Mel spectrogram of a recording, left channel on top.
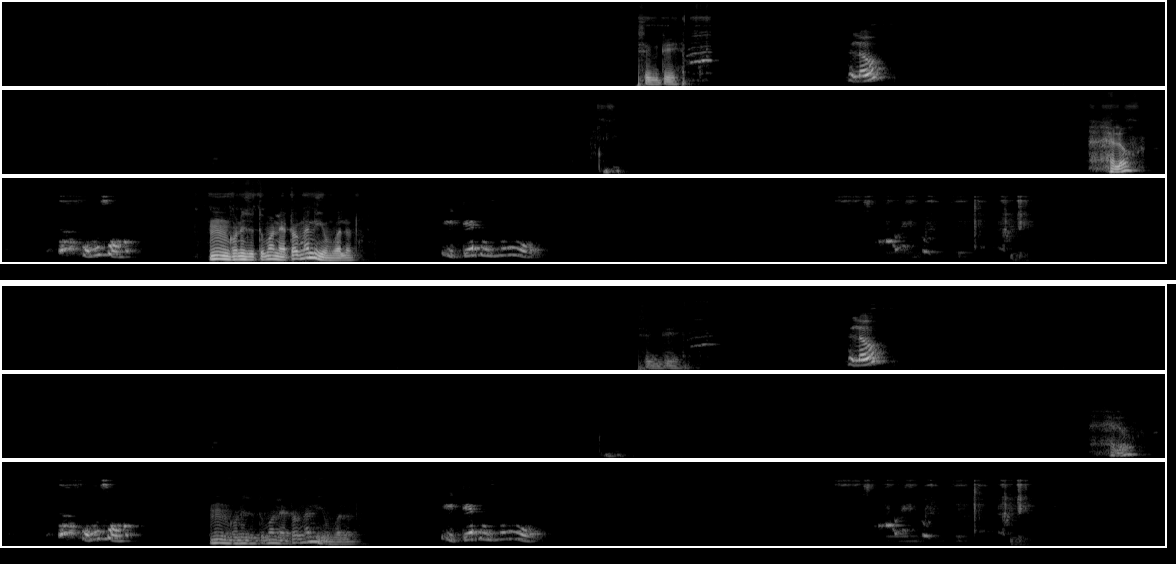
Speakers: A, on the left; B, on the right.
A: <unintelligible>
B: হেল্ল'?
A: <unintelligible> হেল্ল'?
B: শুনিছা?
A: উম, শুনিছো, তোমাৰ নেটৱৰ্ক নাই নেকি মোবাইলত?
B: এতিয়া শুনিছে নে নাই? <unintelligible>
